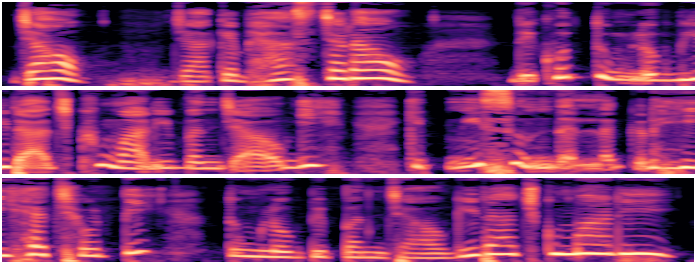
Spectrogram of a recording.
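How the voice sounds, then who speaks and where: A bossy, greedy cartoon mother nags her lazy daughters, as a woman voices her. The voice is high and slow, and the recording is dry. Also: expressive, warm tone, no echo, heavily acted. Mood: scolding. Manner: scolding, nagging.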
